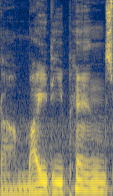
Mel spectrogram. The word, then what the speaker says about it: MyDPins: I guess you're supposed to say it like Mighty Pins, but it's spelled MyDPins.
